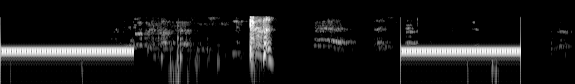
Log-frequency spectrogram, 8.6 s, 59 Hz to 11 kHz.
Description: Ringback tone (North America), 440 + 480 Hz.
